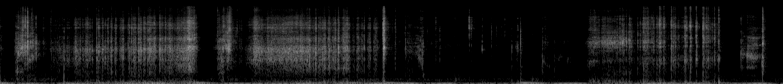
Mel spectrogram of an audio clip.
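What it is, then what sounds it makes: Dry soap bar. A solid, dry orange soap bar held in the palm is scraped and carved with a metal knife. Repeated dry, crunchy scraping strokes make a bright, hissy rasp, with short pauses and a few sharp clicks between passes.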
